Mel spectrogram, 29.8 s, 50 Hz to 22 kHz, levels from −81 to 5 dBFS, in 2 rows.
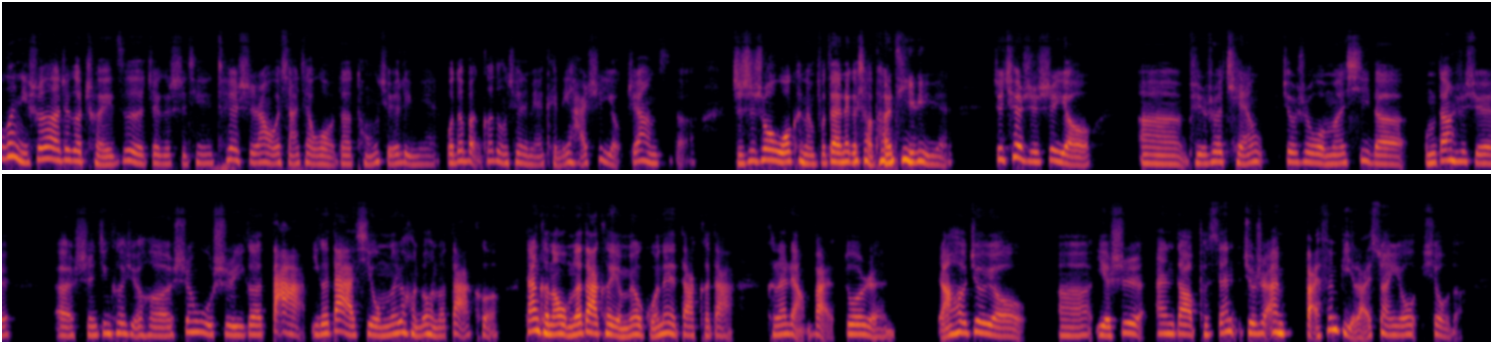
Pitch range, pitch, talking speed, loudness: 165-205 Hz, 185 Hz, 310 characters per minute, -29 LUFS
